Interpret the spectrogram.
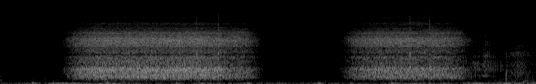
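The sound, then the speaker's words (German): Two steady bursts of hissing static from a built-in radio that receives no stations in the house, turned up louder, each lasting about two seconds and separated by a short near-silent gap, fairly loud and with no voices. “Machen wir lauter, wir hören nur Rauschen.”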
